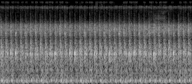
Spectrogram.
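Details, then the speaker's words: Cold idle after Lavor engine flush and oil change: diesel (engine 601) clatters steadily with faint quick ticking, suspected hydraulic lifters, first noticed after low oil level; noise reduced but some knock remains. "Вот, мотор остыл, на холодную слышится. Все, значит, слил промывку, вот этот Lavor, и поменял масло. То есть на холодную двигатель звучит так."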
